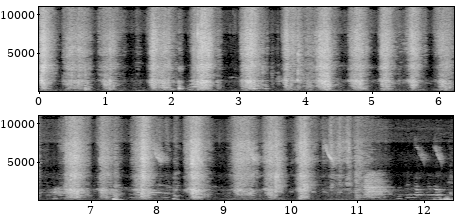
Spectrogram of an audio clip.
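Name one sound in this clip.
A broom of sticks sweeps the ground in quick, rhythmic strokes.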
